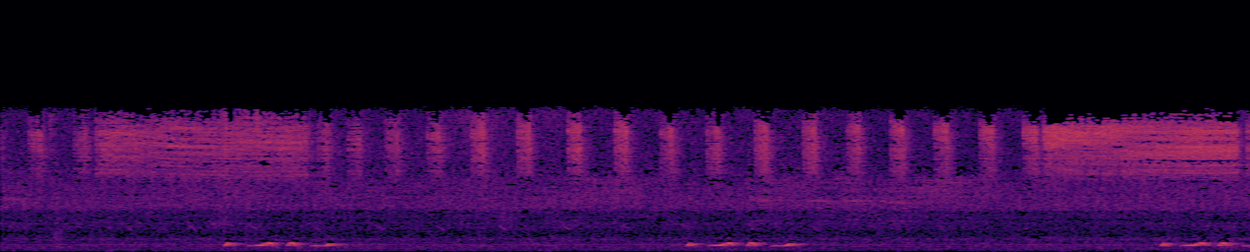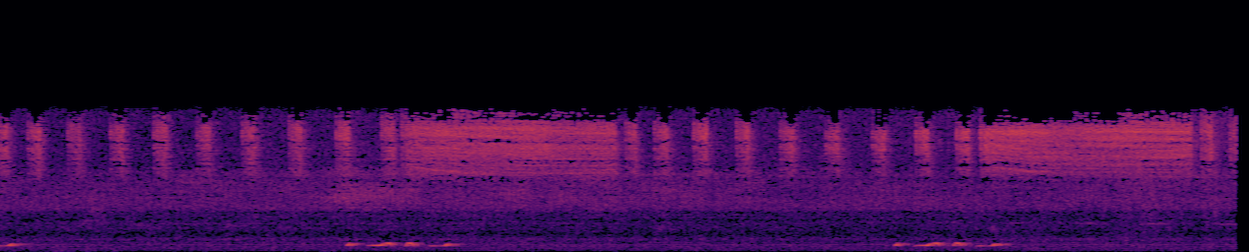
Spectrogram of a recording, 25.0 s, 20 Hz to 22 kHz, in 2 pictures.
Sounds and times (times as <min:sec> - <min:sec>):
Coo: 0:11.6 - 0:12.8, 0:16.0 - 0:17.1, 0:21.5 - 0:22.6.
